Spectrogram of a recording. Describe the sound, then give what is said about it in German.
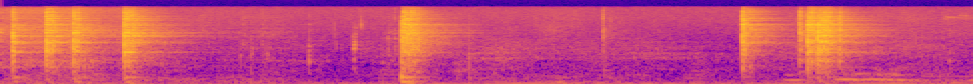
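A plate being cleared from a dinner table: several sharp clinks of crockery and cutlery, a quick cluster at first and then a few spaced-out knocks, fairly loud and clear. “Der Teller von Mr. Miles, Sie können ihn abräumen.”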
